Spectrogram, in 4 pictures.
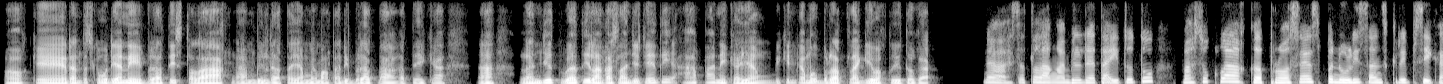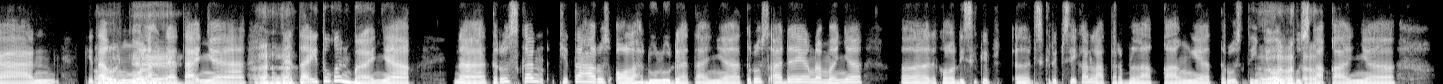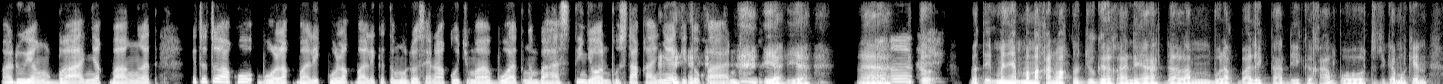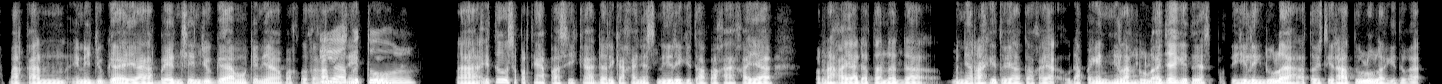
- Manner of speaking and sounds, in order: tapping; chuckle; chuckle; in English: "healing"
- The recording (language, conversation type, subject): Indonesian, podcast, Kapan kamu memilih istirahat daripada memaksakan diri?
